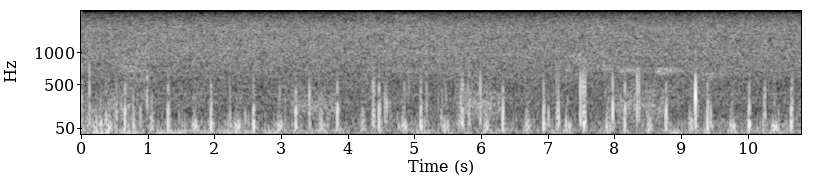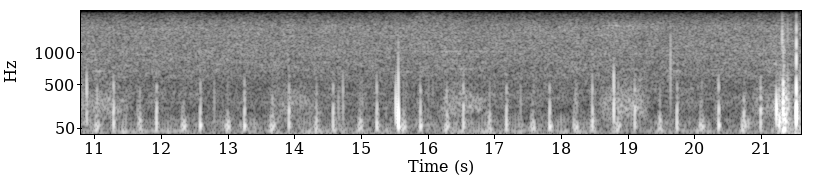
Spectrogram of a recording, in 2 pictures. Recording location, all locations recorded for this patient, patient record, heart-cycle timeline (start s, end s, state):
pulmonary valve (PV)
aortic valve (AV)+pulmonary valve (PV)+tricuspid valve (TV)
#Age: nan
#Sex: Female
#Height: nan
#Weight: nan
#Pregnancy status: True
#Murmur: Absent
#Murmur locations: nan
#Most audible location: nan
#Systolic murmur timing: nan
#Systolic murmur shape: nan
#Systolic murmur grading: nan
#Systolic murmur pitch: nan
#Systolic murmur quality: nan
#Diastolic murmur timing: nan
#Diastolic murmur shape: nan
#Diastolic murmur grading: nan
#Diastolic murmur pitch: nan
#Diastolic murmur quality: nan
#Outcome: Normal
#Campaign: 2015 screening campaign
0.00	9.71	unannotated
9.71	9.73	diastole
9.73	9.81	S1
9.81	10.00	systole
10.00	10.05	S2
10.05	10.36	diastole
10.36	10.47	S1
10.47	10.64	systole
10.64	10.69	S2
10.69	11.00	diastole
11.00	11.09	S1
11.09	11.27	systole
11.27	11.32	S2
11.32	11.64	diastole
11.64	11.74	S1
11.74	11.91	systole
11.91	11.96	S2
11.96	12.30	diastole
12.30	12.39	S1
12.39	12.57	systole
12.57	12.63	S2
12.63	12.96	diastole
12.96	13.06	S1
13.06	13.23	systole
13.23	13.29	S2
13.29	13.63	diastole
13.63	13.73	S1
13.73	13.90	systole
13.90	13.95	S2
13.95	14.30	diastole
14.30	14.37	S1
14.37	14.56	systole
14.56	14.61	S2
14.61	14.96	diastole
14.96	15.04	S1
15.04	15.22	systole
15.22	15.28	S2
15.28	15.58	diastole
15.58	15.69	S1
15.69	15.87	systole
15.87	15.94	S2
15.94	16.25	diastole
16.25	16.34	S1
16.34	16.52	systole
16.52	16.57	S2
16.57	16.89	diastole
16.89	16.99	S1
16.99	17.16	systole
17.16	17.22	S2
17.22	17.54	diastole
17.54	17.63	S1
17.63	17.80	systole
17.80	17.88	S2
17.88	18.18	diastole
18.18	18.27	S1
18.27	18.45	systole
18.45	18.50	S2
18.50	18.80	diastole
18.80	18.92	S1
18.92	19.08	systole
19.08	19.14	S2
19.14	19.45	diastole
19.45	19.54	S1
19.54	19.72	systole
19.72	19.77	S2
19.77	20.08	diastole
20.08	20.17	S1
20.17	20.35	systole
20.35	20.41	S2
20.41	20.71	diastole
20.71	21.60	unannotated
